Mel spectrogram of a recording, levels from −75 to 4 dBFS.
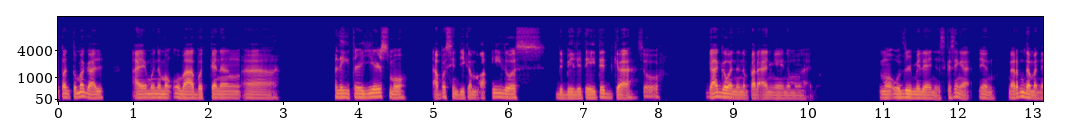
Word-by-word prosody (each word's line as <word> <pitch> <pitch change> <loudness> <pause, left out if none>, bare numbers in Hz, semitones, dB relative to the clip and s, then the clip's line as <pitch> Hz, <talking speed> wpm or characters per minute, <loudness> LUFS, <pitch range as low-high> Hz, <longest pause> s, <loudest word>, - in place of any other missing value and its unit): pang 120 -2 +2
tumagal. 110 -4 +2 0.4
Ayaw 110 +1 +3
mo 115 - +1
namang 110 -2 +1
umabot 110 -3 +3
ka 110 - +1
ng, 105 -1 -2
ah, 100 -1 -3 0.8
later 120 0 +1
years 130 +4 +3
mo 110 -2 +1 0.3
tapos 125 - 0
hindi 100 -1 -3
ka 105 - -1
makakilos, 110 +2 -2 0.2
debilitated 105 +2 0
ka, 110 0 +2
so 70 -9 -6 0.6
gagawa 125 -5 +5
na 100 - -1
ng 95 - -4
paraan 95 +4 +1
ngayon 90 -1 -4
ang 90 - -7
mga 85 - -11
ano, - - -40 0.8
mga 105 0 -1
older 115 0 +3
millennials 95 -5 0
kasi - - -3
nga - - -3
yun, 100 -7 -3 0.2
naramdaman 110 -4 +3
105 Hz, 155 wpm, -23 LUFS, 100-115 Hz, 0.8 s, gagawa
